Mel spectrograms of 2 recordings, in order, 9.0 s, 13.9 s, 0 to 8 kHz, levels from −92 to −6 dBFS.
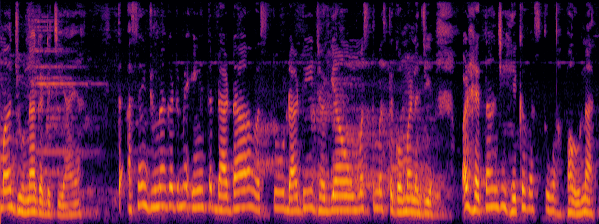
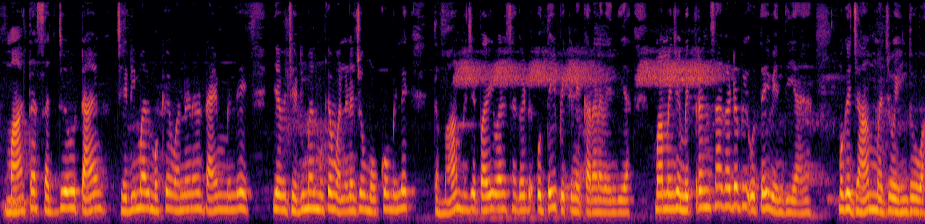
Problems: constant background noise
